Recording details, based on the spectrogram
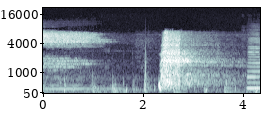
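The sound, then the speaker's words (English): A single breathy exhale through the nose, lasting about a second, made during a calming breathing exercise with a dog, with faint sustained tones humming in the background before and after. “And exhale.”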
